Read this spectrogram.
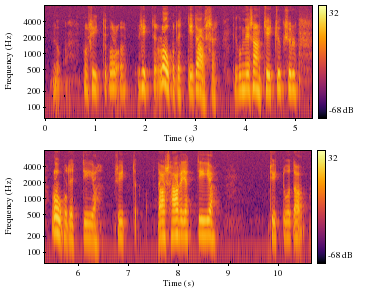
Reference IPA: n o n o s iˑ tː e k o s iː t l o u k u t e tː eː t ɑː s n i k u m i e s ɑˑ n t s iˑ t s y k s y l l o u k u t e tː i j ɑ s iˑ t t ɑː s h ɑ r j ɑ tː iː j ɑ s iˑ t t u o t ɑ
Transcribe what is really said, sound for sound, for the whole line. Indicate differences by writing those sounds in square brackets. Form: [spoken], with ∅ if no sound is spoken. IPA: n o n o s iˑ tː e k o s [i] t l o u k u t e tː [iː] t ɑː s n i k u m i e s ɑˑ n t s iˑ t s y k s y l l o u k u t e tː [iː] j ɑ s iˑ t t ɑː s h ɑ r j ɑ tː iː j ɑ s iˑ t t u o t ɑ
